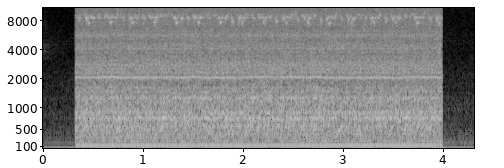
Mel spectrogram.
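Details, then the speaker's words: 2002 Chevrolet Corvette Z06 idling with a steady high-pitched squeak from the belt drive at the front of the engine; serpentine belt squeak, component not yet identified. "so hopefully you heard the squeak that's coming from the belt drive system at the front of the engine"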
